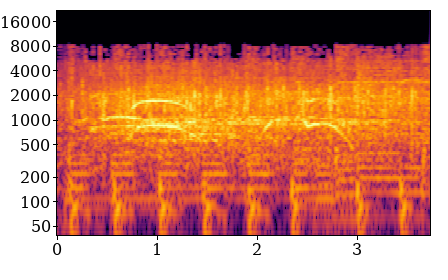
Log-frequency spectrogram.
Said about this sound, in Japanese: まだ事態を把握できずにいた地元の観客は、とりあえず歓声で同意しました。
